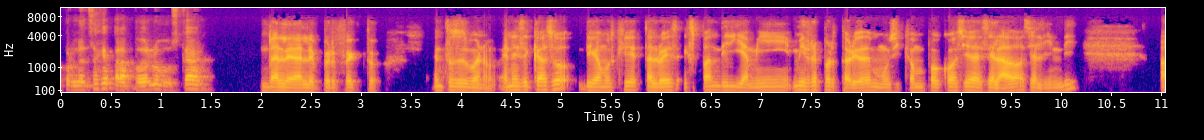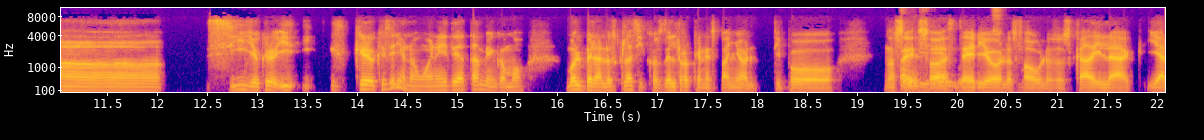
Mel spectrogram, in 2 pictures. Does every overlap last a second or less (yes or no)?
no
